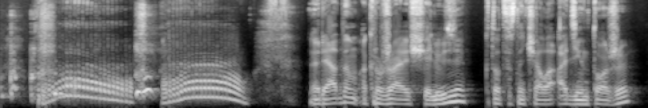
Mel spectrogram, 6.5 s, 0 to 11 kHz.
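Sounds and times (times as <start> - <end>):
person imitating pigeon cooing: 0.0 - 2.6
speech: 3.2 - 6.4.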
